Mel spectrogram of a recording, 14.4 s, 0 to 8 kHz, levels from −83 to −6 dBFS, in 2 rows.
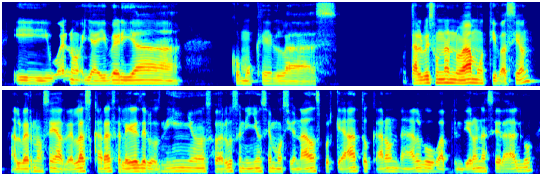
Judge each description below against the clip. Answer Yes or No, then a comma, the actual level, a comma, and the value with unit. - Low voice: Yes, low, 110 Hz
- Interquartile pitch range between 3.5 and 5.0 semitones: No, narrow, 2.4 semitones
